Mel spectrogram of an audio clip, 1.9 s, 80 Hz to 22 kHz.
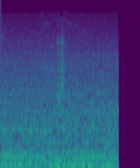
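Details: DIY milling machine with 4-pole spindle cutting C45 steel with solid carbide HPC cutter, about 500 W cutting power, DOC 7 mm, WOC 0.9 mm: steady even low hum with smooth cutting hiss, stopping abruptly; clean cut, no chatter.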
